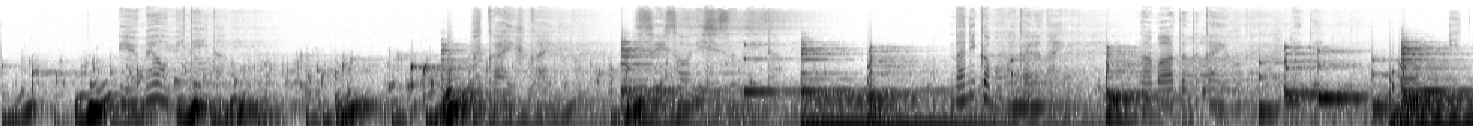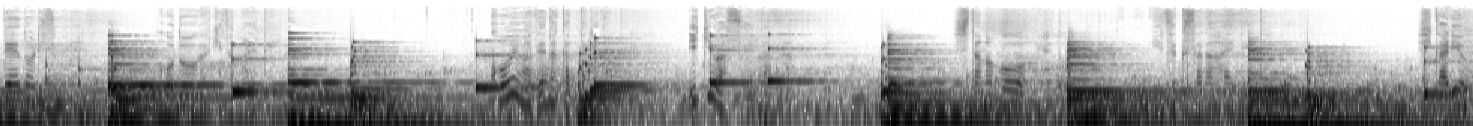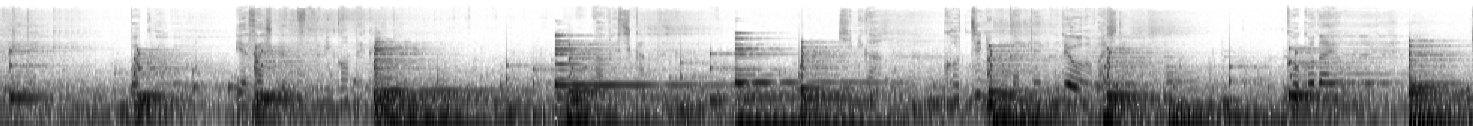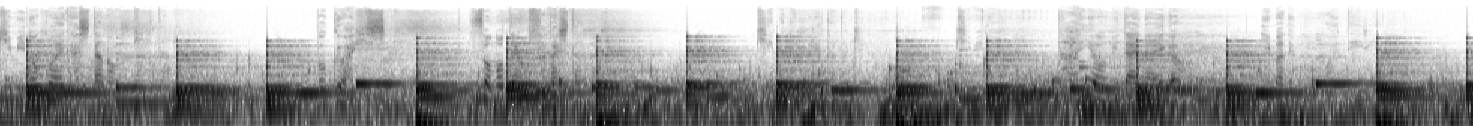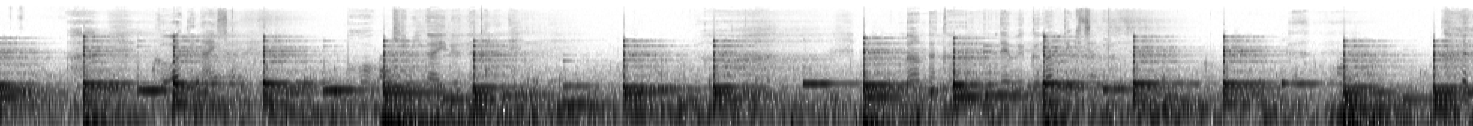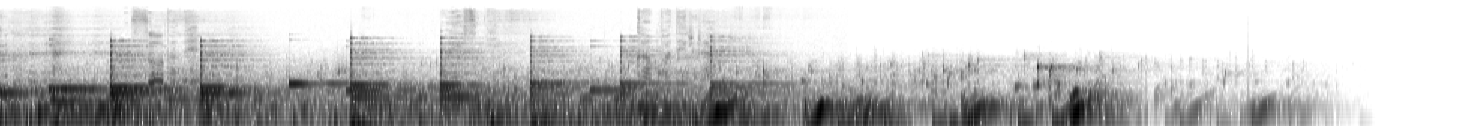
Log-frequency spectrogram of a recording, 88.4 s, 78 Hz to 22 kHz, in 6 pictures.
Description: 【1人声劇】おやすみ、カンパネルラ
